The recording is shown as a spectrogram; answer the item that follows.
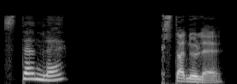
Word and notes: Stanley: French

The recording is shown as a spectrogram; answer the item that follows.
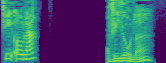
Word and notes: viola: Dutch

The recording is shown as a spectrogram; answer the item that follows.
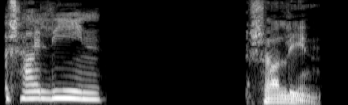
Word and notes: charline: German

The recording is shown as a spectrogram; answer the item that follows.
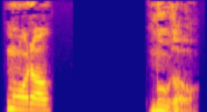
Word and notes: Moro: Dutch

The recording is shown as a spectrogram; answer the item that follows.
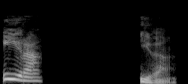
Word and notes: ira: Dutch

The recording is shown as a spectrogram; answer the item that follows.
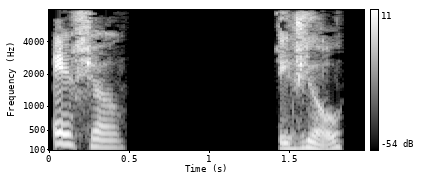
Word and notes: ézio: Dutch

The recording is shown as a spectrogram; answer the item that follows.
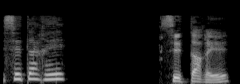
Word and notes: Setareh: French

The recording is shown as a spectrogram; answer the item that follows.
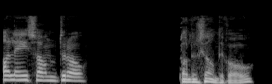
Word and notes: Alesandro: Dutch

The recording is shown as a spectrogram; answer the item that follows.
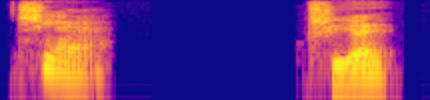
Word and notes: chie: German

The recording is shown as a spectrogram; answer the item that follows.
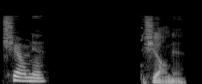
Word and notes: Shane: Dutch

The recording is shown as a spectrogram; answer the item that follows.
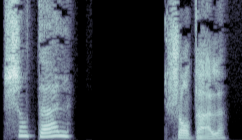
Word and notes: chantal: French

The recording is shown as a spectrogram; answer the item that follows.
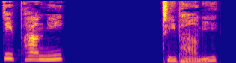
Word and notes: tiphanie: Dutch

